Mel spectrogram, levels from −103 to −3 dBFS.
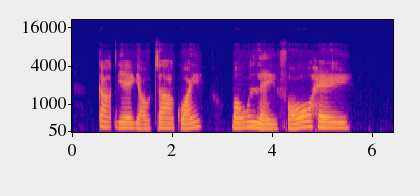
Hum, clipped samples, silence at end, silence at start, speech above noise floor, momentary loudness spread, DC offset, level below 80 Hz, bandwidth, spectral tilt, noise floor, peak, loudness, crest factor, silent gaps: none; under 0.1%; 0.9 s; 0.55 s; 55 dB; 8 LU; under 0.1%; -72 dBFS; 9.2 kHz; -6.5 dB/octave; -82 dBFS; -12 dBFS; -28 LUFS; 16 dB; none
